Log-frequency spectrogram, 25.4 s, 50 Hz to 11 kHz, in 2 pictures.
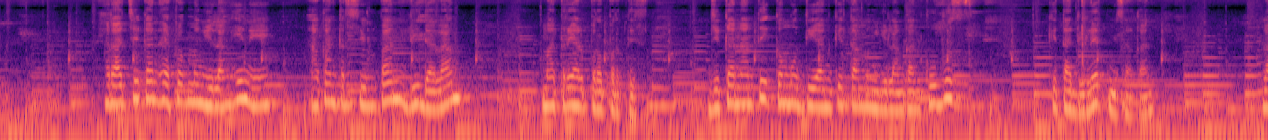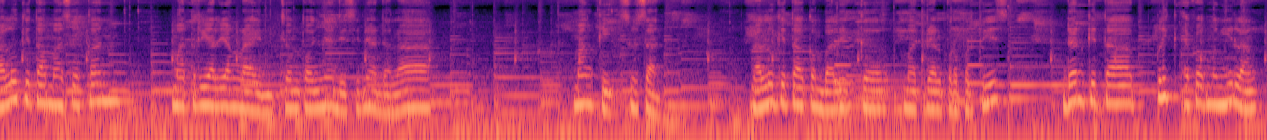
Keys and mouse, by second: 0.1 click, 3.4 click, 6.4 click, 10.9 Delete, 14.0-18.9 drag, 22.7-25.0 drag.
